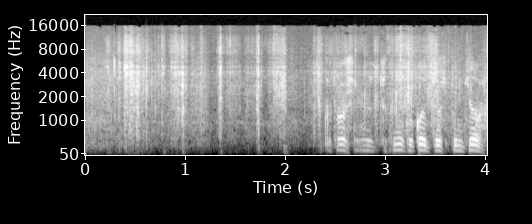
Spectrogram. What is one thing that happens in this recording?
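A hand brushes through dry leaves.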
